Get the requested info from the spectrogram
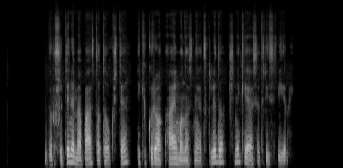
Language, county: Lithuanian, Vilnius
